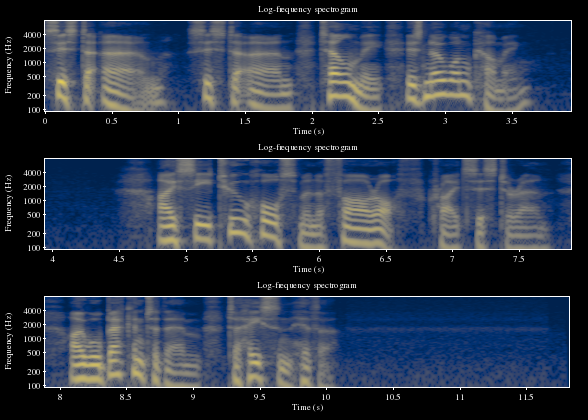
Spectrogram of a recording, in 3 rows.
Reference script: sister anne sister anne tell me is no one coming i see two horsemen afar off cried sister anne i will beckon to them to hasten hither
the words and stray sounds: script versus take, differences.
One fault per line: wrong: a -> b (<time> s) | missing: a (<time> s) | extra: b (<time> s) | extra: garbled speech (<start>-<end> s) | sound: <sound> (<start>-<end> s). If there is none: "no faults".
no faults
